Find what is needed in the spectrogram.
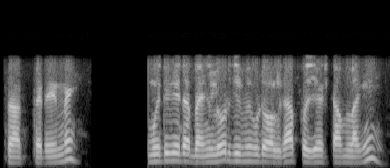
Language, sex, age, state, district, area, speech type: Odia, male, 45-60, Odisha, Nuapada, urban, conversation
